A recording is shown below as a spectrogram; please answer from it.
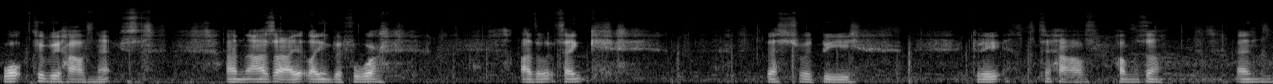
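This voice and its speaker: A man giving off-the-cuff political commentary outdoors on a busy street, halting and emphatic, often repeating words. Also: medium pitch, little pitch movement, fairly bright tone. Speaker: vlogger. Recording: noisy street ambience. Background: street noise.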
